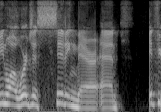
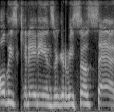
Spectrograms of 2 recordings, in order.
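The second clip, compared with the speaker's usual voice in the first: ordinary talk, nothing marked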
